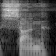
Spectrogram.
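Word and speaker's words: Seon: Um the the main form of Buddhism here is uh sun, which is the Korean pronunciation of of Zen.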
